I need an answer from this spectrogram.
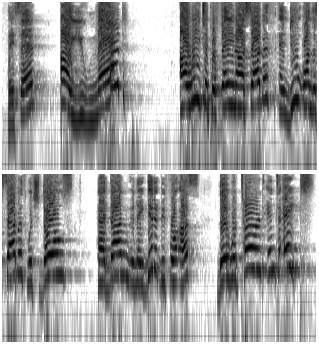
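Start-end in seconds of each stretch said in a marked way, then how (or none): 1.2-12.5 high-pitched, emphatic outraged objection; indignant protest. Acted. Tribesmen refusing to profane their Sabbath, indignant protest. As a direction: protest as if scandalized by the very idea.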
